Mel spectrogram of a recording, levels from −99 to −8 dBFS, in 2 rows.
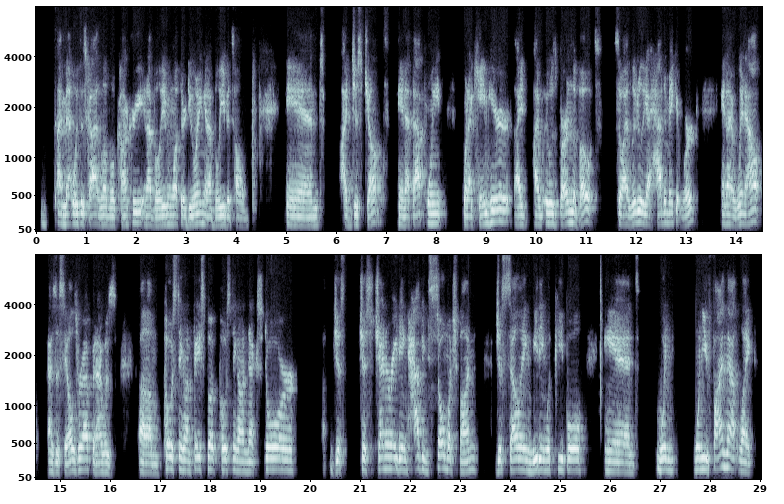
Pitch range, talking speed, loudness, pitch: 120-150 Hz, 175 wpm, -19 LUFS, 140 Hz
